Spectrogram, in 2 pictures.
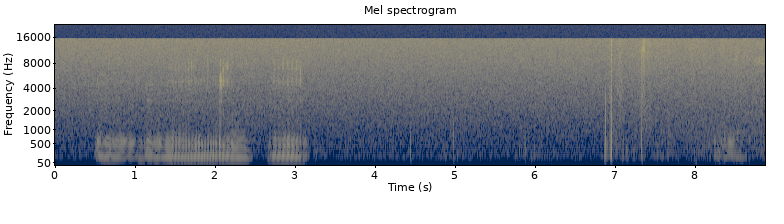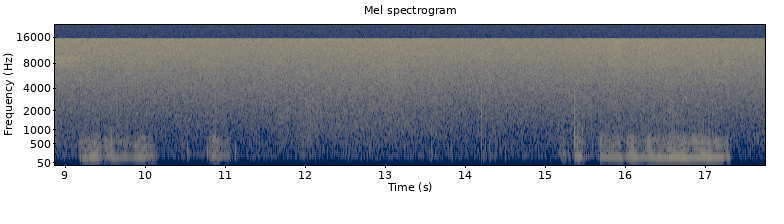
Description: My King Charles Cavalier snores!!!!!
